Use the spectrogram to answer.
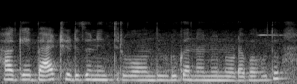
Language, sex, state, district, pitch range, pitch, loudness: Kannada, female, Karnataka, Bangalore, 195-220 Hz, 205 Hz, -16 LUFS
